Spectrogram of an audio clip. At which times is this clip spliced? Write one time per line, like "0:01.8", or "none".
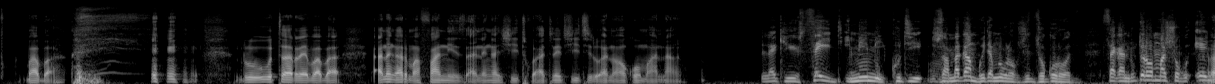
0:07.0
